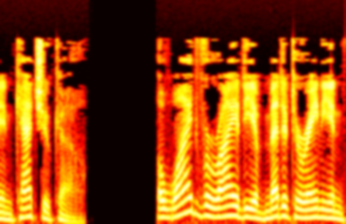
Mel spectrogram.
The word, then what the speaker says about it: Cacciucco: Cacciucco, Italian pronunciation, Cacciucco, is an Italian fish stew native to the western coastal towns of Tuscany and Liguria.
